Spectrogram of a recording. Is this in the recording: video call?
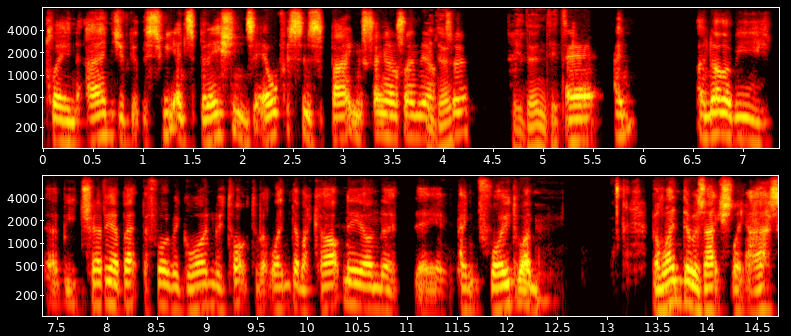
yes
